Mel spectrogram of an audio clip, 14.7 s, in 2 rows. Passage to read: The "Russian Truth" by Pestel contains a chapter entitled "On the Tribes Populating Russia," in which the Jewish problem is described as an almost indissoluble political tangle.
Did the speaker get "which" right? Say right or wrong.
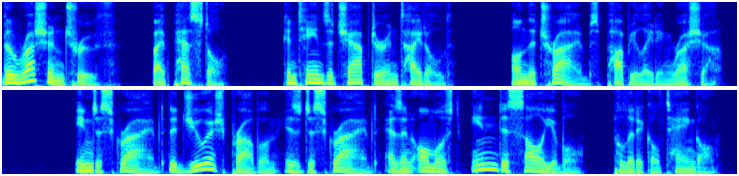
wrong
